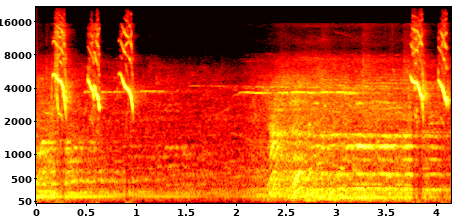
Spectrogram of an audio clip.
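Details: Greater green leafbird song used to arouse a silent leafbird: three sharp descending whistles, a stretch of steady hum and rumbling background noise, then two more piercing notes.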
